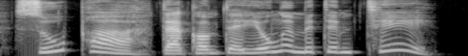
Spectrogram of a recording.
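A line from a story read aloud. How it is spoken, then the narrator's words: Beaming call. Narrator (German): rief strahlend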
